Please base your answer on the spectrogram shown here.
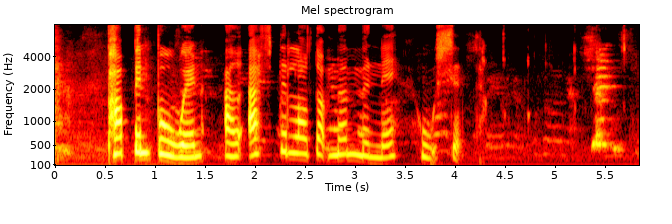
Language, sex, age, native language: Icelandic, female, 13, Icelandic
